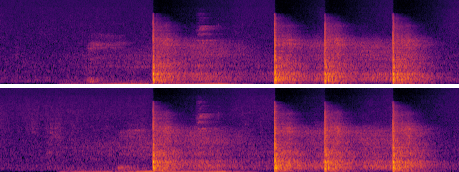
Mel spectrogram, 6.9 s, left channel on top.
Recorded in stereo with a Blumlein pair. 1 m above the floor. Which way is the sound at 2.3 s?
Straight ahead.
